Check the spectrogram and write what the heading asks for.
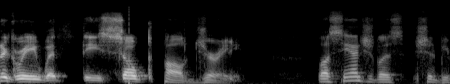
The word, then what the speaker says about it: Los Angeles: said of the decision the city council took a vote and decided on the official pronunciation of Los Angeles from that moment on would be Los Angeles well I never could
